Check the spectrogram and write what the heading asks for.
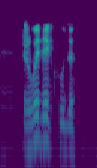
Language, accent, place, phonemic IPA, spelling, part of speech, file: French, France, Lyon, /ʒwe de kud/, jouer des coudes, verb, LL-Q150 (fra)-jouer des coudes.wav
- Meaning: 1. to elbow one's way through, to jostle for position, to push and shove 2. to elbow one's way to the top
